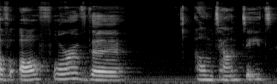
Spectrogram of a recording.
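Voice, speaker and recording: Her voice is fairly high and somewhat breathy. The woman speaks in a monotone with flat intonation. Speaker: dating coach, podcast co-host. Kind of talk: casual recap chat.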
